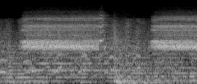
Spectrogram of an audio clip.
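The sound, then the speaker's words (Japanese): An owl call from a fairy-tale scene in which a fearsome-eyed owl circles overhead: two long, high, breathy screeching tones separated by a brief break, over a dense, noisy background. “怖い目のフクロウが彼らの周りを飛び、みんな叫んでいました。”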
